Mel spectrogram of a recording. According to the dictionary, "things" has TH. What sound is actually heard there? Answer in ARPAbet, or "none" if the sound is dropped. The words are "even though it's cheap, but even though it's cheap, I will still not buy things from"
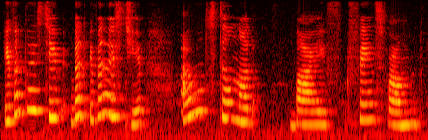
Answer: F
